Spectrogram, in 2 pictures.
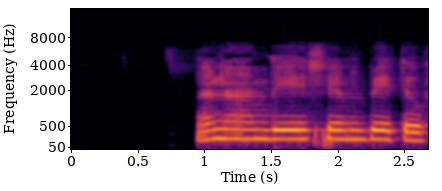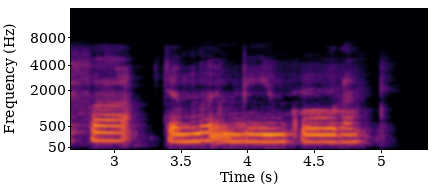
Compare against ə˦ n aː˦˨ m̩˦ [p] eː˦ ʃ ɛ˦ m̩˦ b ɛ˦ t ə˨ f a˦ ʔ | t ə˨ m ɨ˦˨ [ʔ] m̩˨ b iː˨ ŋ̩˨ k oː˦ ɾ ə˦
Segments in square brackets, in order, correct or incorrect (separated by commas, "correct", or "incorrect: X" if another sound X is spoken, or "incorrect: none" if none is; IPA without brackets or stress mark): incorrect: b, correct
